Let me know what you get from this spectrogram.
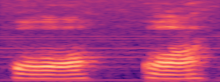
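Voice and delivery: "aw" rounded, drawn out; "aw" said deep and rounded, Long Island. Shown as a demonstration. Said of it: "the best way I can describe it is".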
